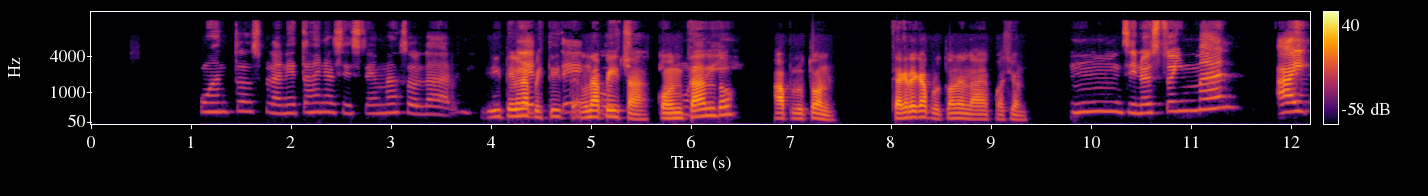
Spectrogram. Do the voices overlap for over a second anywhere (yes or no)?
yes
